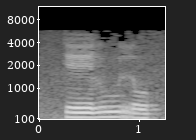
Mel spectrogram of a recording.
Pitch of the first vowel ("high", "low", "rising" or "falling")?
low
